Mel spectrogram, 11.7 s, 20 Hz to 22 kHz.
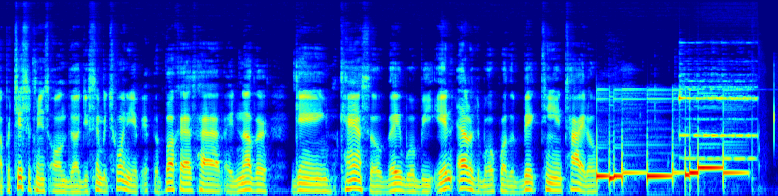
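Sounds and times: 
speech: 0.0s - 9.2s
mobile phone ringtone melody: 9.0s - 11.4s.

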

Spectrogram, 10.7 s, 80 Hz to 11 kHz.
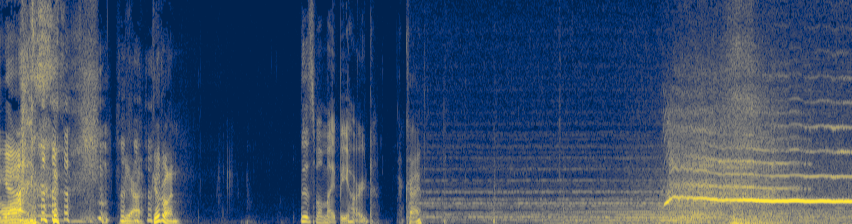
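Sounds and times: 
speech: 0.0s - 2.4s, 3.8s - 5.4s
woman screaming after finding a body: 8.2s - 10.6s.

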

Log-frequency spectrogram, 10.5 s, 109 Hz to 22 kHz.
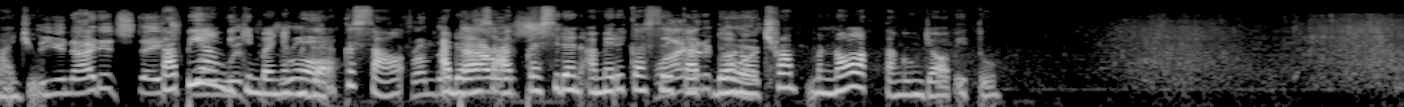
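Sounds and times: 
speech: 0.0s - 7.6s
constant rushing water of the open sea heard from aboard a boat: 4.9s - 10.5s.

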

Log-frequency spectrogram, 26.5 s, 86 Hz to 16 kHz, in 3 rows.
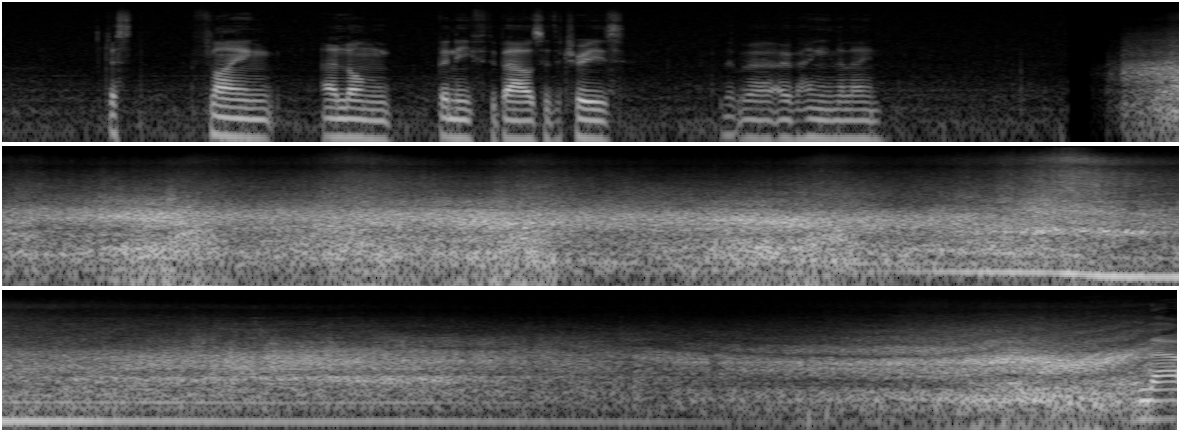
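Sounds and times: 
speech: 0.8s - 4.8s, 5.4s - 6.7s
heavy traffic on a busy main road: 8.2s - 26.4s
larger trucks rumbling: 8.3s - 26.4s.

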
